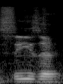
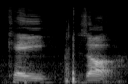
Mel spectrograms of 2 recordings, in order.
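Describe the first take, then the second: First: The word begins with an S sound. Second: The word begins with a hard K sound. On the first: The speaker calls it wrong. "You pronounce it Caesar" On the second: The speaker calls it right. "it is K"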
